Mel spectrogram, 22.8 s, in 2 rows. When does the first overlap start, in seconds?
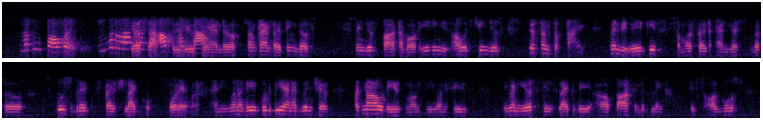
1.9 s

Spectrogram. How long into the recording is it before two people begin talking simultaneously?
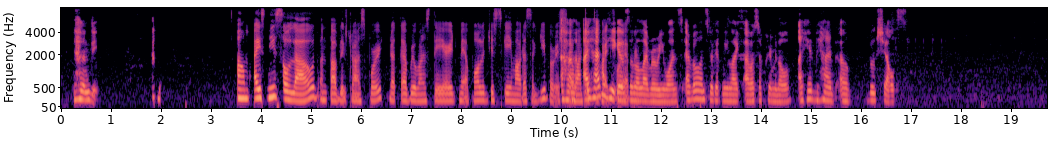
10.0 s

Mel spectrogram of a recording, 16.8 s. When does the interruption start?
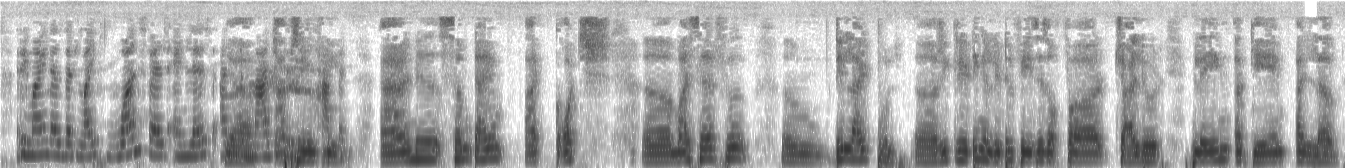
2.8 s

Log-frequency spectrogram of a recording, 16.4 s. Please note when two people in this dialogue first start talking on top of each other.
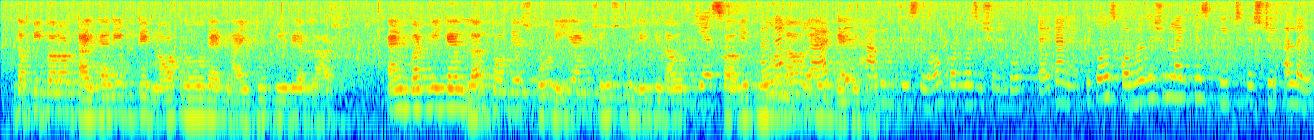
9.0 s

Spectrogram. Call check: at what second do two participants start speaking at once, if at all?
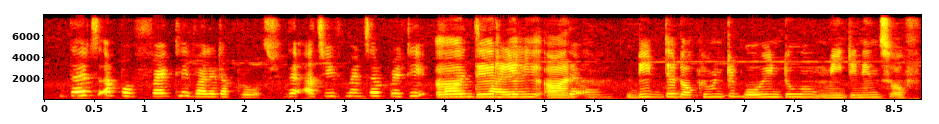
3.9 s

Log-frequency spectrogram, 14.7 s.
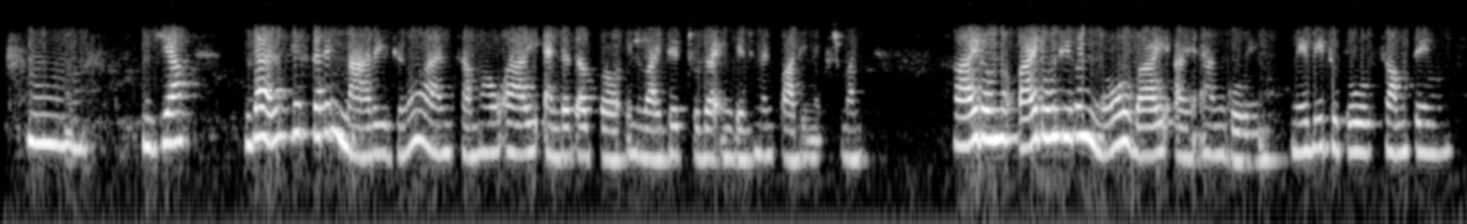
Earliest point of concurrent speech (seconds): none

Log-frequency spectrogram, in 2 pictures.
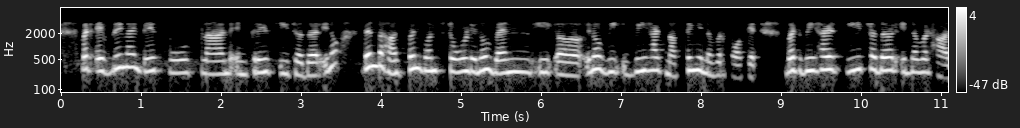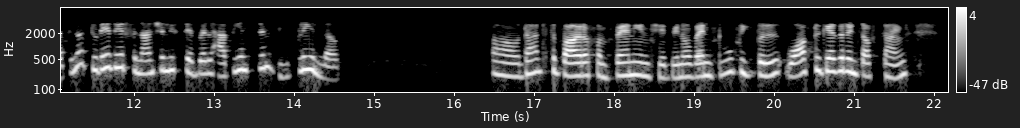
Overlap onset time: none

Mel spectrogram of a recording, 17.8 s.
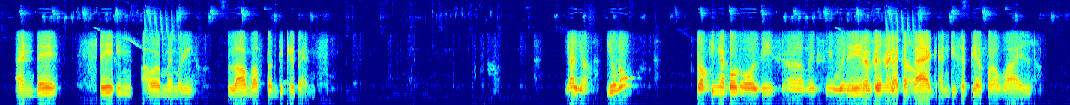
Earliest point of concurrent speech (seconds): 13.9 s

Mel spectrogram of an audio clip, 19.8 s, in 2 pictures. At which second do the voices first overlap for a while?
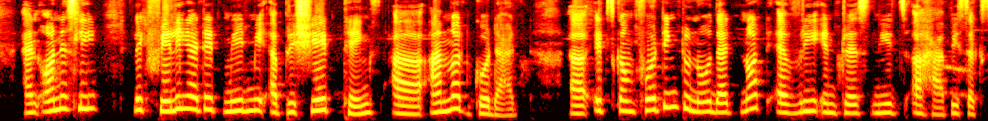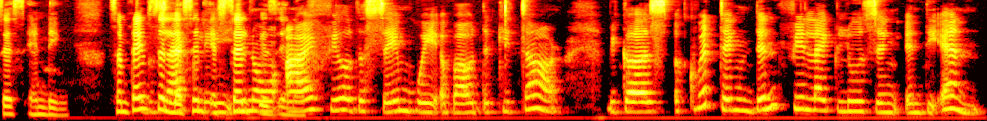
11.3 s

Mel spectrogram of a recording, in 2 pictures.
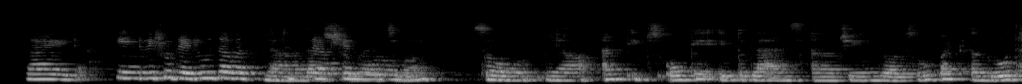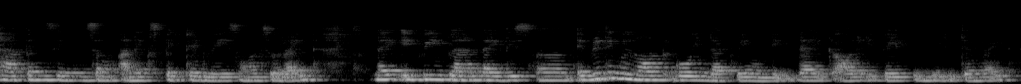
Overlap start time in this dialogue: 2.6 s

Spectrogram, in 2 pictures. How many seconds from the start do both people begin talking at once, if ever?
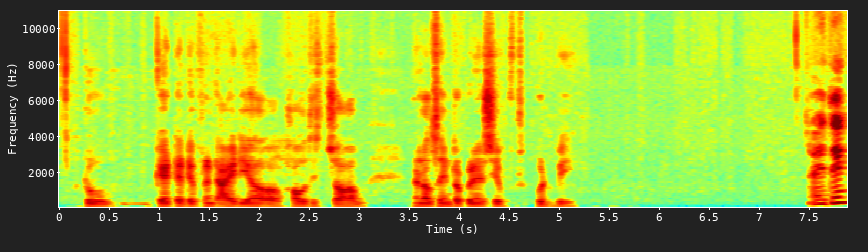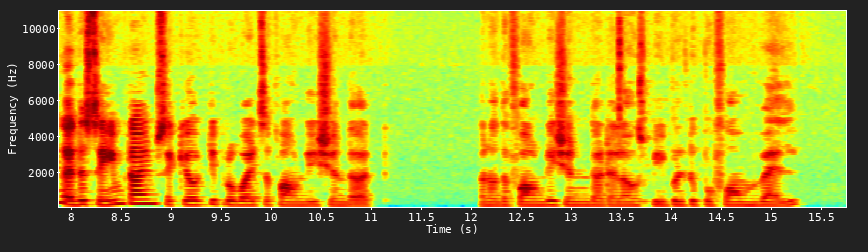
none

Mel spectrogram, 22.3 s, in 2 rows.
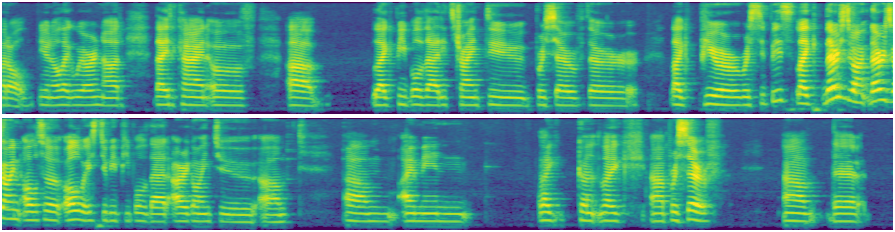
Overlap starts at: none

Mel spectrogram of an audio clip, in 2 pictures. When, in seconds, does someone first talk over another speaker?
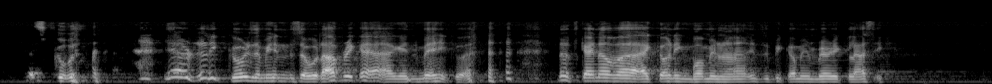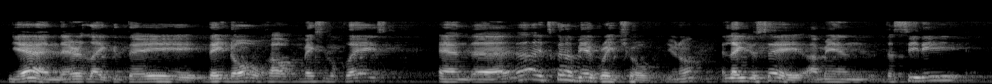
none

